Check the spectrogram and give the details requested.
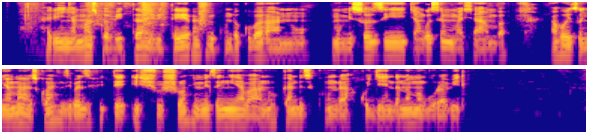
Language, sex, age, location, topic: Kinyarwanda, male, 18-24, Nyagatare, agriculture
